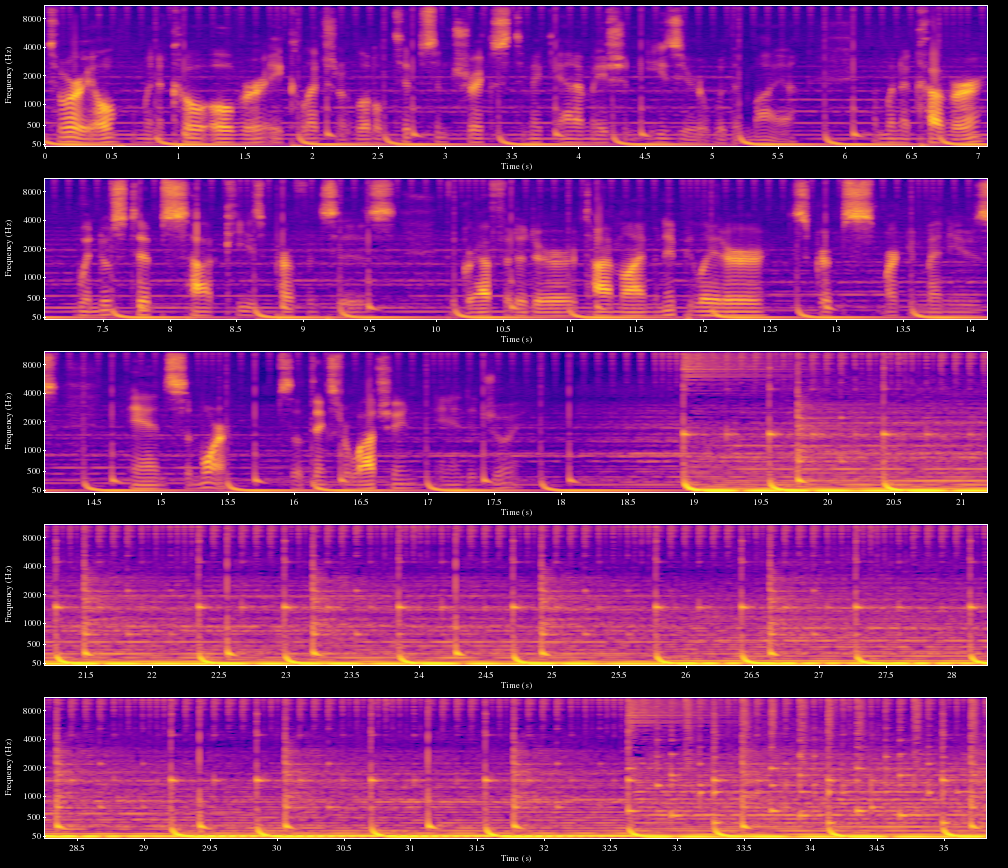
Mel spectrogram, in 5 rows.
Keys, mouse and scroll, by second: 0.0 click, 1.1 click, 1.7 alt+middle click, 1.8 alt+scroll up 2, 2.4 scroll up 2, 2.5 click, 3.4 click, 3.8 click, 4.1 click, 4.4 click, 4.6 middle click, 4.7 Tab, 5.0 alt+right click, 5.1 middle click, 5.3 middle click, 5.5 click, 5.6 middle click, 6.0 middle click, 6.5 middle click, 7.1-19.3 drag, 19.5 click, 19.8 click, 19.8 scroll up 2, 20.0 click, 20.3 click, 20.5 scroll up 2, 21.4 click, 21.9 alt+middle click, 22.2 space, 22.3 click, 23.2 s, 24.5 `, 24.9 alt+click, 25.5 alt+middle click, 25.8 click, 26.2 click, 27.0-27.5 scroll up 2, 27.5 click, 28.8 space, 28.8-35.3 drag.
